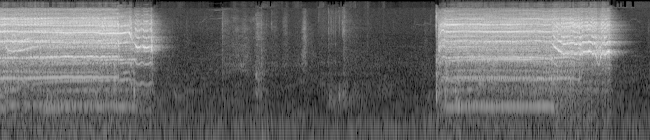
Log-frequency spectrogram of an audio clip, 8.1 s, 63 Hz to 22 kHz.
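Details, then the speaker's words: FMS 70mm EDF F-16C RC jet retractable gear on 6S 3300 LiPo: two bursts of high electric whine about two seconds each, pitch sagging as linkage rubs hard on cover, straining gear; later eased with clearance fix. "the linkage is rubbing the um cover so I'm not quite sure what I'm going to do with that yet I might have to make a clearance hole or something cuz it's rubbing pretty hard right there which makes the gear kind of struggle on steering and going"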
